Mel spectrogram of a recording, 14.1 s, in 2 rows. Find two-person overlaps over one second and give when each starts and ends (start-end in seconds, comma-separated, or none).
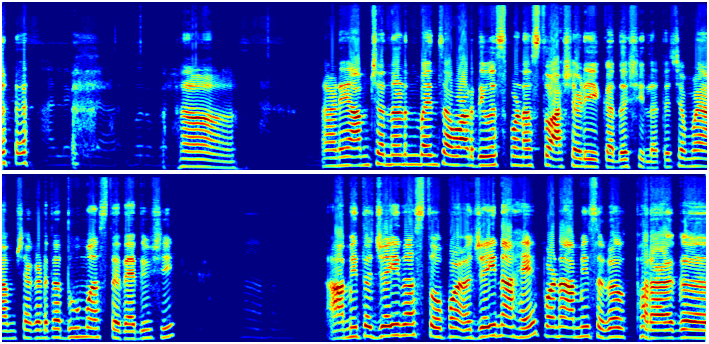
none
